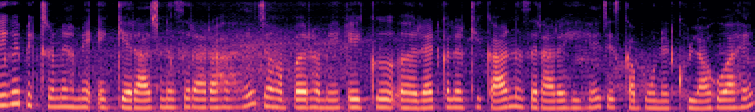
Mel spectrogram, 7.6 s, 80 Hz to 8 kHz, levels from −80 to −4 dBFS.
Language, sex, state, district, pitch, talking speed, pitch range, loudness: Hindi, female, Bihar, Gaya, 210 Hz, 220 wpm, 200-220 Hz, -21 LUFS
